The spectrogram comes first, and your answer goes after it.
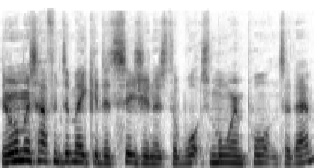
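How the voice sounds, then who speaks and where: A man speaks at a high pitch with a southern English accent and fairly even intonation. The recording is very clean, with a silent background. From southern England (Epsom, Surrey). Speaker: professional rugby player. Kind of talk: casual chat.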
